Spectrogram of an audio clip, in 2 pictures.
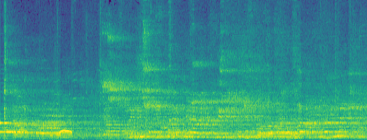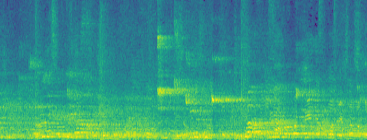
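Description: Sneakers squeak on a sports hall floor during a handball game.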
